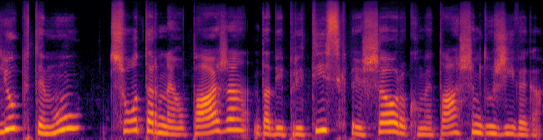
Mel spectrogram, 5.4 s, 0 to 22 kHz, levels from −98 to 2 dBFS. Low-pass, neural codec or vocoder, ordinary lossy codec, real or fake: none; codec, 44.1 kHz, 7.8 kbps, DAC; none; fake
